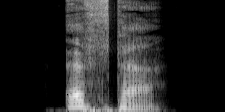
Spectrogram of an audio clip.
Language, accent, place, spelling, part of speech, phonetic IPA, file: German, Germany, Berlin, öfter, adverb, [ˈʔœftɐ], De-öfter.ogg
- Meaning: 1. comparative degree of oft 2. ofttimes, from time to time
